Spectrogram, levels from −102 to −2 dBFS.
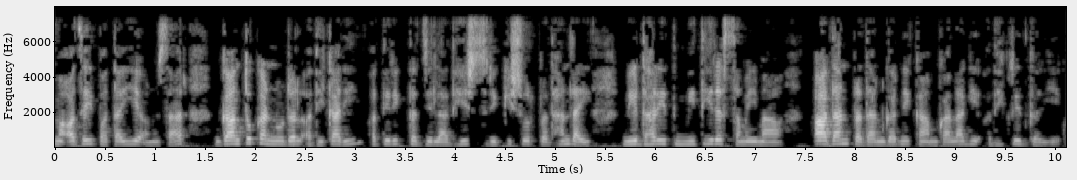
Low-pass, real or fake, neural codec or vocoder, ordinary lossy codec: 7.2 kHz; real; none; none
